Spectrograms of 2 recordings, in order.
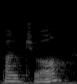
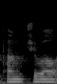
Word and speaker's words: punctual: um spiritual that um this ual is pronounced differently in american english than in some other dialects of english so let's break down punctual and talk about it first of all it has first syllable stress so the pung syllable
